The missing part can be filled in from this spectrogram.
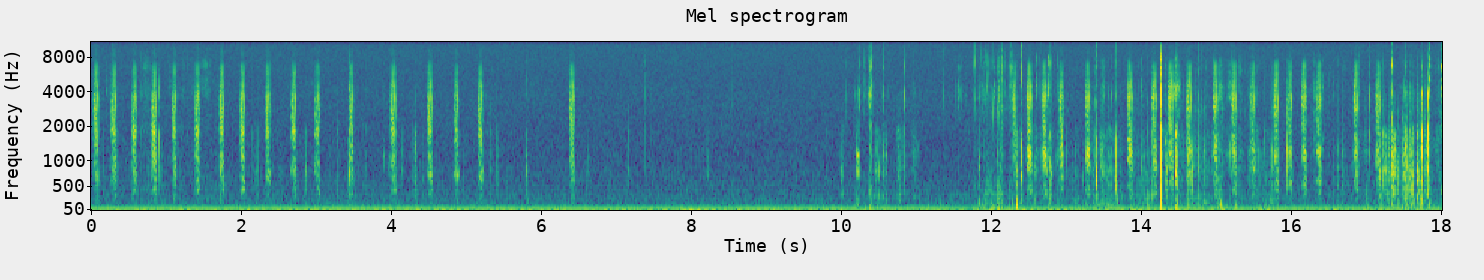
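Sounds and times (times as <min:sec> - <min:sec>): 
chirping: 0:00.0 - 0:05.4, 0:11.9 - 0:18.0.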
